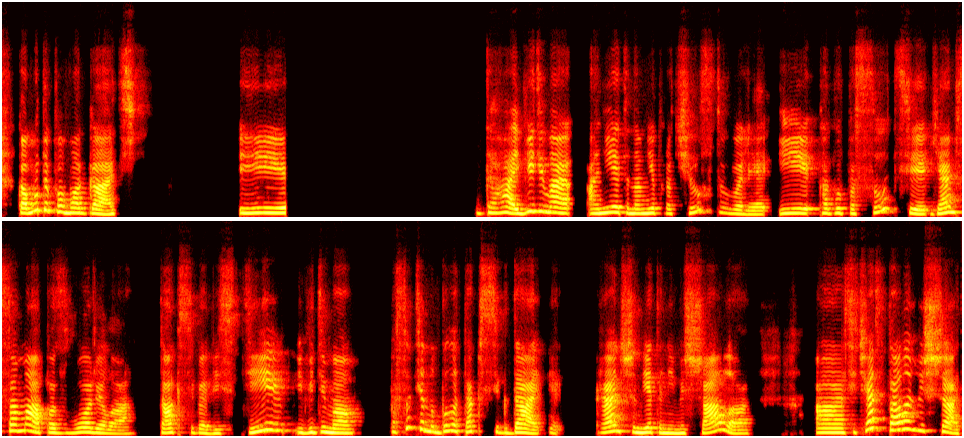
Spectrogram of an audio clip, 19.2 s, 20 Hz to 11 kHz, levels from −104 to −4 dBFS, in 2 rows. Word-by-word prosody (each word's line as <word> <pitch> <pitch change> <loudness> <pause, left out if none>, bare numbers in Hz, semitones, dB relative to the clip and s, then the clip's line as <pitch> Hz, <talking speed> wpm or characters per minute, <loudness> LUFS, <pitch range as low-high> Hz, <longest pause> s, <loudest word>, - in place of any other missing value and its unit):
кому-то 320 +11 +3
помогать. 245 - +2 1.0
И 255 +1 +3 1.9
Да, 255 +3 +1
и, 225 - +4
видимо, 275 -4 +3
они 235 +4 +2
это 275 -4 0
на 225 - +3
мне 230 +2 +3
прочувствовали, 225 - -6
и 230 +1 0
как 235 -1 -4
бы, 245 - -1
по 230 -2 -5
сути, 235 - -3
я 225 +5 +1
им 285 - +2
сама 305 -3 +2
позволила 200 -6 -2 0.2
так 215 +1 +2
себя 210 -3 -6
вести. 230 - -2
И, 320 -9 -6
видимо, 205 -2 +2 0.3
по 245 - -7
сути, 460 - -4
оно 280 -4 +1
было 290 +6 -1
так 275 0 -4
всегда. 210 -3 +2
И 195 -2 -13 0.3
раньше 265 +4 +1
мне 225 +1 +5
это 230 -3 -2
не 195 -1 +2
мешало, 190 - 0 0.7
а 220 0 +3
сейчас 285 - 0
стало 385 -1 +2
мешать. 285 - 0
235 Hz, 130 wpm, -23 LUFS, 215-280 Hz, 1.9 s, мне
